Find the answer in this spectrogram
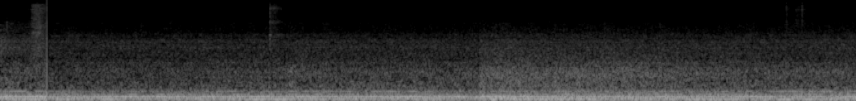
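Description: Steady low hum of room background noise, with a faint click about half a second in and another a little before three seconds.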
